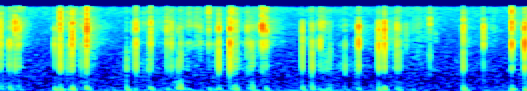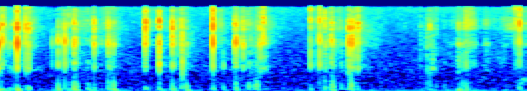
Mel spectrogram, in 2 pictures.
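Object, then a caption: Small plastic lip gloss tube. Long pastel nails tap and scratch along the sides of a small red plastic lip gloss tube that looks full and is held in both hands. The result is a rapid, uneven run of sharp, bright clicks and crisp scratching with almost no low end.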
